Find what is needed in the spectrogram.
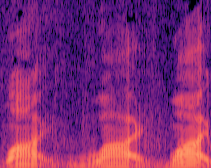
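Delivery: loud exasperated why; building outrage. Real, not acted. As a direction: climb into a yell. Repeated outraged question.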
